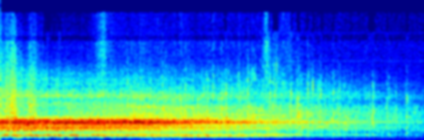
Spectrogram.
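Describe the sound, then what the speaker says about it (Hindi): A large crowd in a festival pavilion applauds loudly, a dense, steady wash of clapping that fills the space and slowly fades over several seconds. "जोरदार तालियां, पूरा पंडाल गूंजना चाहिए।"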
